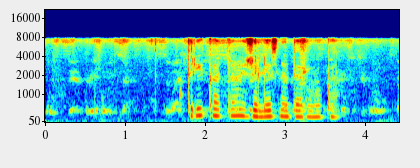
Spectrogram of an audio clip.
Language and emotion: Russian, neutral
